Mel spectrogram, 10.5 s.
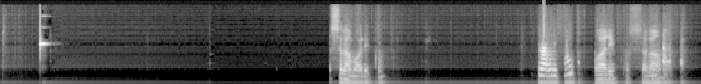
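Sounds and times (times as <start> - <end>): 
short electronic beep of a phone call ending: 0.6 - 0.8
speech: 5.0 - 5.9, 8.1 - 10.1.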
